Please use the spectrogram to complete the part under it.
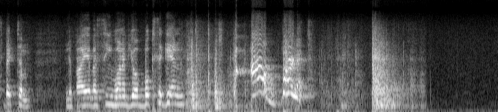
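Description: A middle-aged woman speaks with animation.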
